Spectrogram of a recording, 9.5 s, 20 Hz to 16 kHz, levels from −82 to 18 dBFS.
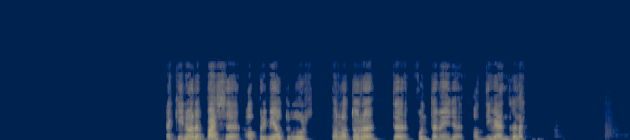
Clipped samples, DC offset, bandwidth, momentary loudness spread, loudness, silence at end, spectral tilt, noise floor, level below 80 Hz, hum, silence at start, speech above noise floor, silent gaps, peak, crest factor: under 0.1%; under 0.1%; 9.2 kHz; 13 LU; -23 LUFS; 1.6 s; -3.5 dB/octave; -66 dBFS; -74 dBFS; none; 2.5 s; 44 dB; 4.92-4.96 s; -2 dBFS; 24 dB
